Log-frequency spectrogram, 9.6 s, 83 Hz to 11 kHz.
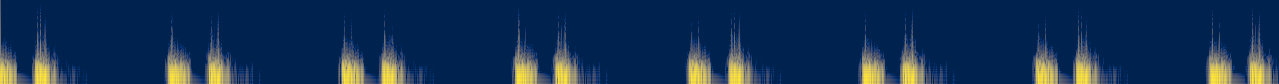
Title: Heartbeat sound♥5 Minutes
